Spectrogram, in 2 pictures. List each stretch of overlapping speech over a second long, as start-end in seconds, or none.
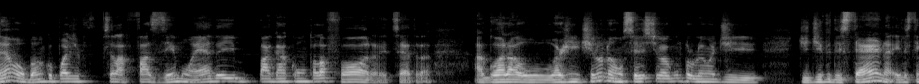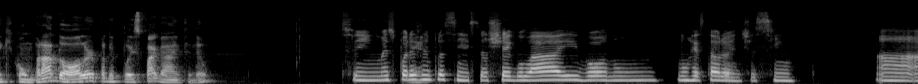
none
